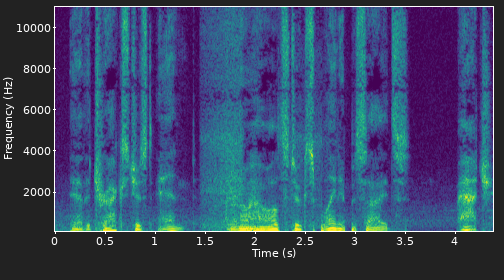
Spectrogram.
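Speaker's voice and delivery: hushed whisper. A player in a tabletop game speaks to the party, whispering. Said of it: "or I'm whispering".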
